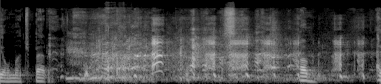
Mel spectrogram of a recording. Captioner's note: laughter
